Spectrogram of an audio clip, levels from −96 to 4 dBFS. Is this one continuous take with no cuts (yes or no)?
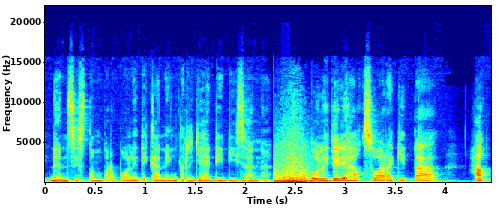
no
